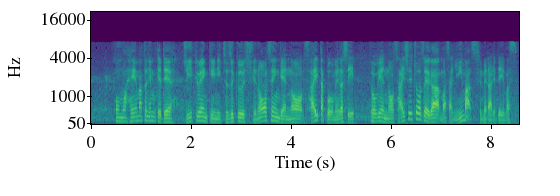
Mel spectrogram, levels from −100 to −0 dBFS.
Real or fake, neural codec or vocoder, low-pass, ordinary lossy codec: fake; codec, 16 kHz, 1.1 kbps, Voila-Tokenizer; none; none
